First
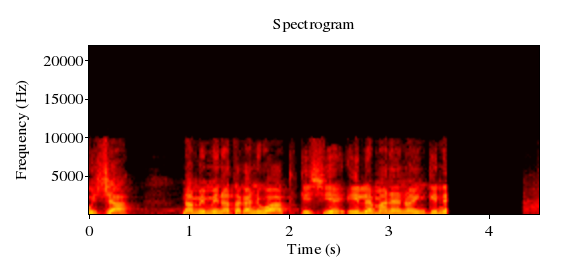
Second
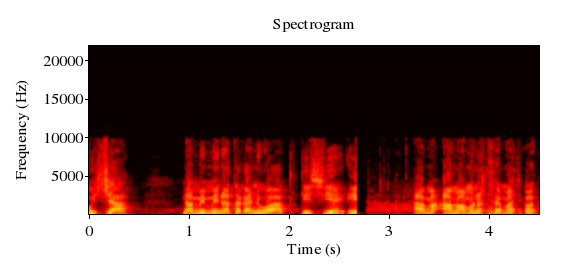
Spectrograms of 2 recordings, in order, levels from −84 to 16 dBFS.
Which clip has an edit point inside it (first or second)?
second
